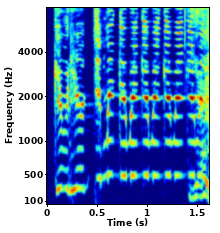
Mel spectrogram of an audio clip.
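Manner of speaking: very high, greedy cartoon villain; Krang impression. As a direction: squeal it as a frantic, grabby demand. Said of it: "Krang goes / I can't do the voice".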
